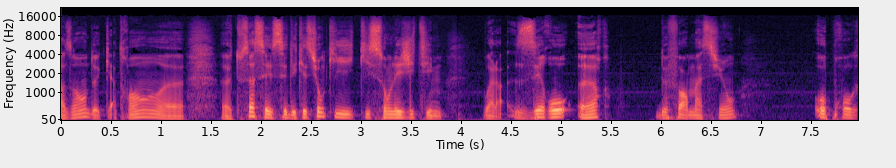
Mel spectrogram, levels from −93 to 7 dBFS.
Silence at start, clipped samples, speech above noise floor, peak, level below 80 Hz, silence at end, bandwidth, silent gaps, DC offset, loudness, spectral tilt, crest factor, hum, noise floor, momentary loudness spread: 0 s; under 0.1%; 41 dB; 0 dBFS; -42 dBFS; 0 s; 16.5 kHz; none; under 0.1%; -20 LUFS; -4.5 dB/octave; 20 dB; none; -60 dBFS; 12 LU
